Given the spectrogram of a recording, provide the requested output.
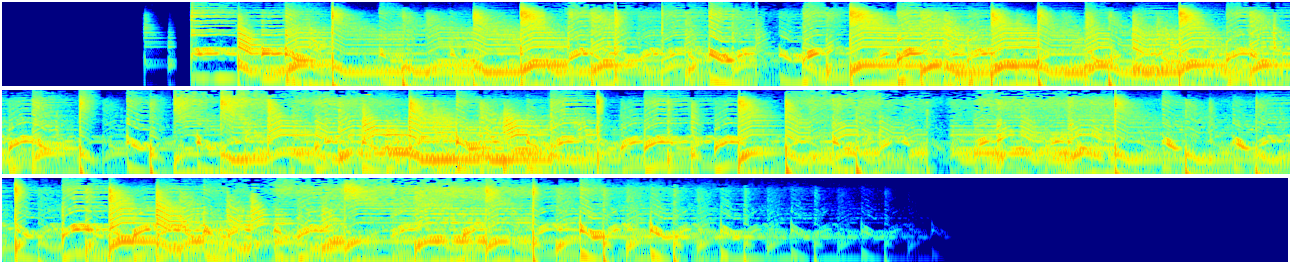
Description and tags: The Pitch bender on my synth stopped working right so I decided to make some recordings with the broken wheel. PBM stands for "Pitch Bender Malfunction" and the last number in each title is the BPM for timing purposes. Thanks and enjoy.
Drones, Experimental, Synth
